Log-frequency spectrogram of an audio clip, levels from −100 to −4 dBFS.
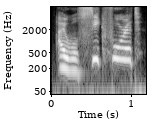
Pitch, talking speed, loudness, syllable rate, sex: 250 Hz, 250 wpm, -16 LUFS, 4.7 syllables/s, female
